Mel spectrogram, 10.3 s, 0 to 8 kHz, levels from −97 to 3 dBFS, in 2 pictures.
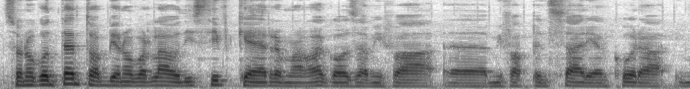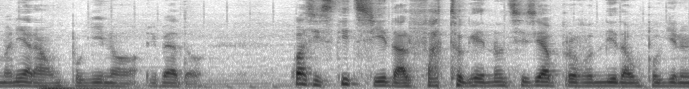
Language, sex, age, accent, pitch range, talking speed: Italian, male, 20-39, native, 105-125 Hz, 190 wpm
